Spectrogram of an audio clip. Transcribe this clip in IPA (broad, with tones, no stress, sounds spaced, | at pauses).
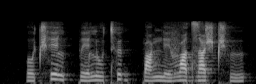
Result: o˨˩˦ t͡ʃʰ e˥˨ l pː e˨˩˦ l u˨˩˦ tʰ ø˥˨ ɡ pː ɑ˨˩˦ ŋ e˨˩˦ v ɑ˥˨ d z ɑ˥˨ ʃ t͡ʃʰ ɯ˨˩˦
